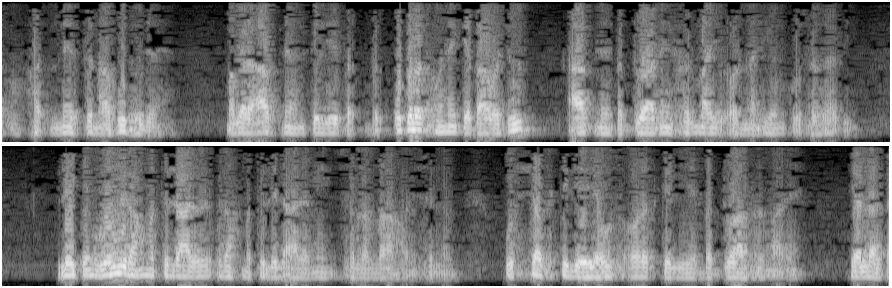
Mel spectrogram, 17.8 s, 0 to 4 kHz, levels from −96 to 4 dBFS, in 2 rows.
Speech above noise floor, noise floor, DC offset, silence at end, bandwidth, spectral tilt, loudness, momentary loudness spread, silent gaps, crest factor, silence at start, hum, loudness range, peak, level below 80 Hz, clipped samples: 36 dB; -50 dBFS; under 0.1%; 0 s; 4 kHz; -12.5 dB/octave; -15 LUFS; 13 LU; none; 14 dB; 0 s; none; 4 LU; 0 dBFS; -50 dBFS; 0.1%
